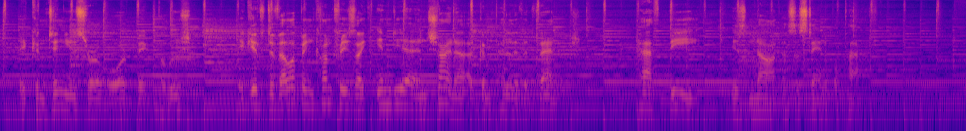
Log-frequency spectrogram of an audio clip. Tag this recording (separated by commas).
Speech, Music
